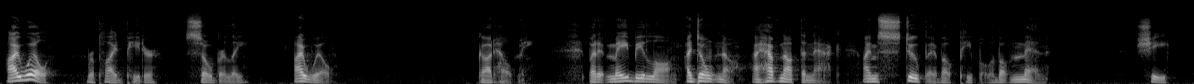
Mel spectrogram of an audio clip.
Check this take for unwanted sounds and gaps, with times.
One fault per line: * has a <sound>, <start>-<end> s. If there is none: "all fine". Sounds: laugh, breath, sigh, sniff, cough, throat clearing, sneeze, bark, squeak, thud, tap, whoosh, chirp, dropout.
all fine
